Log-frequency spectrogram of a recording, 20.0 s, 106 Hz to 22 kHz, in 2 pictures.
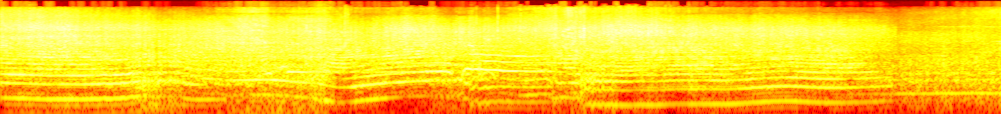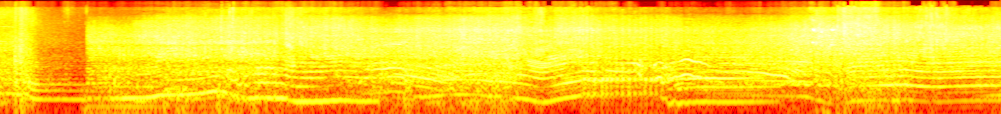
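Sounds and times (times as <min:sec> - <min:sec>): rally car engine revving: 0:00.0 - 0:20.0.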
